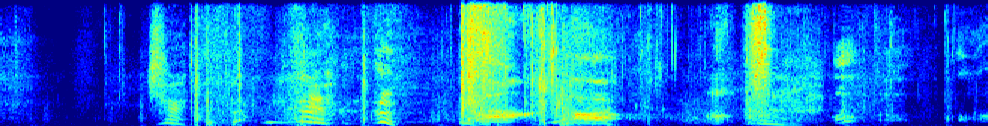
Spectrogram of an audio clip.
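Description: A man grunts and groans with strain close by.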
